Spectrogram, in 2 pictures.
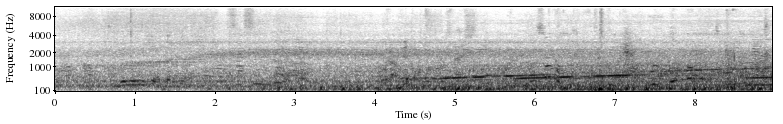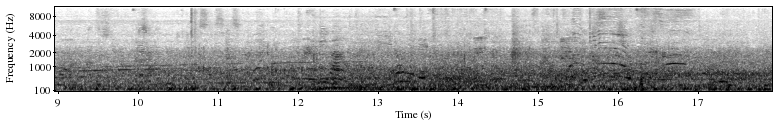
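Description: A train rolls along its track with a steady rumble that grows louder as it speeds up.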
